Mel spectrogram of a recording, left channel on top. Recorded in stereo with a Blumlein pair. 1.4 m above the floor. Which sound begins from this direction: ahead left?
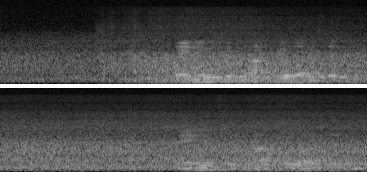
A man speaking, at 1.7 s.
